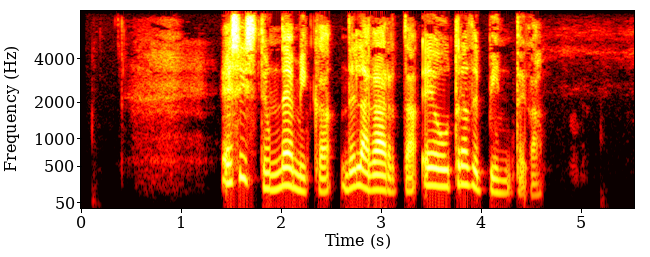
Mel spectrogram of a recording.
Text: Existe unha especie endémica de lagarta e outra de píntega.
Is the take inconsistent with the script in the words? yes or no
yes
